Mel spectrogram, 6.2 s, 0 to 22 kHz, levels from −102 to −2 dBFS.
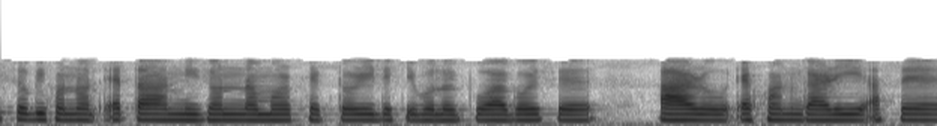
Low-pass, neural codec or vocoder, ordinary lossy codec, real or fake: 3.6 kHz; none; MP3, 24 kbps; real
